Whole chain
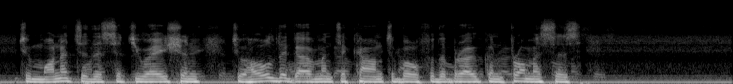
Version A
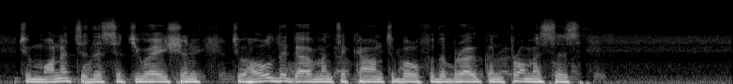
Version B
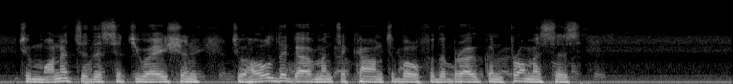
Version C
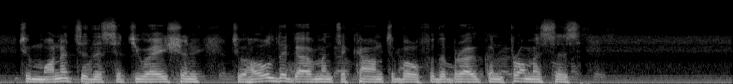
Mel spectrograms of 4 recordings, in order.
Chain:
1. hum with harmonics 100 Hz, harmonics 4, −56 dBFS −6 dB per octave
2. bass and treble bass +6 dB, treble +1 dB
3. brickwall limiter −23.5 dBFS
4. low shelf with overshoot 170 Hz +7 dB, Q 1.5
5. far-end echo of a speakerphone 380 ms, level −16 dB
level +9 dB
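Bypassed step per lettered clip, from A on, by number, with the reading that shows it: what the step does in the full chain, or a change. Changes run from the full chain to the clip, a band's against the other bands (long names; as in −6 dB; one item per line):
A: 1, change in momentary loudness spread −11 LU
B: 2, 125 Hz band −5.0 dB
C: 4, 125 Hz band −8.5 dB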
